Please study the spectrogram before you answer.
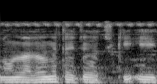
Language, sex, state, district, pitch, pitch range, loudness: Garhwali, male, Uttarakhand, Tehri Garhwal, 110 Hz, 110-115 Hz, -15 LUFS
